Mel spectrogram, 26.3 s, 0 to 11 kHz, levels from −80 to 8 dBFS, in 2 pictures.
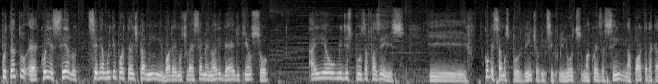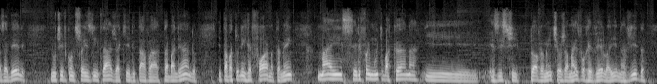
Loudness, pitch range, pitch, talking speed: -16 LUFS, 100-135 Hz, 115 Hz, 165 wpm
